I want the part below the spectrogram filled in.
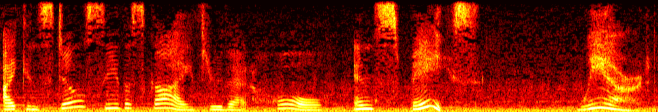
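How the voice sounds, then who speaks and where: Lively, wry young adventurer girl. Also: a little high, very slow, over music, heavily acted. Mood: musing. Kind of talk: video game character dialogue.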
